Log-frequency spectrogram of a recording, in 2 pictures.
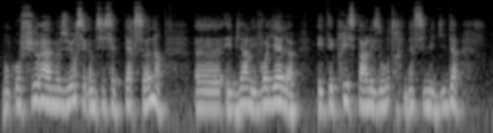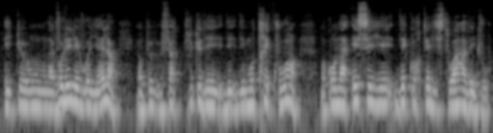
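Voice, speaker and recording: A French-speaking card reader giving a spiritual guidance reading, talking slowly with many hesitations and asides to spirit guides. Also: medium pitch, dark tone. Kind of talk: tarot-style guidance reading to camera.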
